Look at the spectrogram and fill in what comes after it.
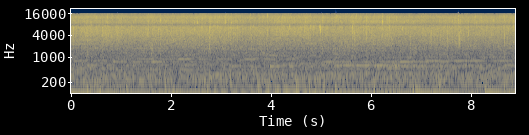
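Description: Chopped garlic sizzling steadily in melted butter in a frying pan as it is sautéed and stirred.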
